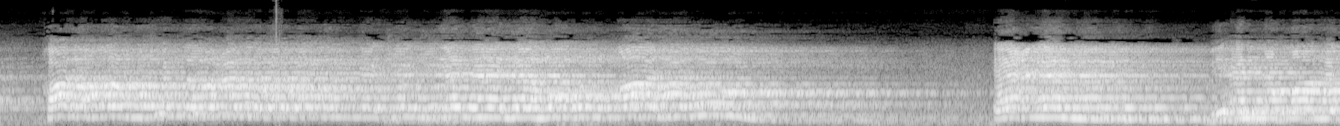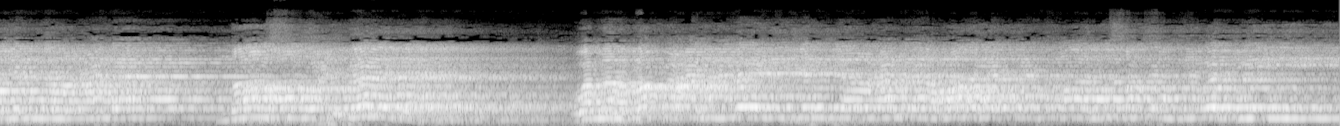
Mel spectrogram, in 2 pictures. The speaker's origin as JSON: {"language": "Arabic", "country": "Egypt", "said": "اللهم اجعل بلدنا مصر أمنا أمانا"}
